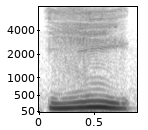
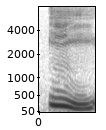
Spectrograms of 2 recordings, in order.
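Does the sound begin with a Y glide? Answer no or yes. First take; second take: yes; no. First: The vowel starts with a soft Y glide. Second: The vowel starts plainly, with no Y glide. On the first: The speaker calls it right. "it's like ye. It, like not as hard" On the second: The speaker calls it wrong. "It's not like E"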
